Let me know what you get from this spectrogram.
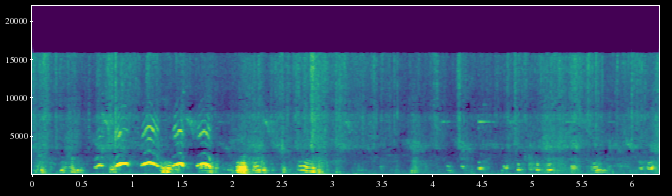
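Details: Spanish Mastiff on a farm, 1 May 2020: a quick run of high, arching whines, rising then falling, about six in the first two seconds, fading into softer, scattered whimpers.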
